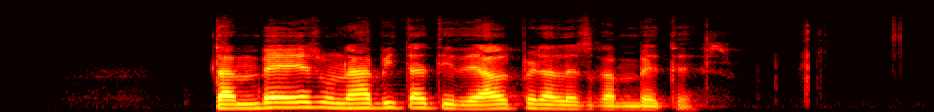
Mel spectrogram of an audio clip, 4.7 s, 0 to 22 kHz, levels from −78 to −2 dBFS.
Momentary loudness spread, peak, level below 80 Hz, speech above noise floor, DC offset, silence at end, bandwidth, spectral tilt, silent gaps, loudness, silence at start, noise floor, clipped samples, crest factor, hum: 12 LU; -2 dBFS; -70 dBFS; 45 dB; under 0.1%; 1.1 s; 11.5 kHz; -6 dB/octave; none; -20 LUFS; 1.1 s; -64 dBFS; under 0.1%; 20 dB; none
